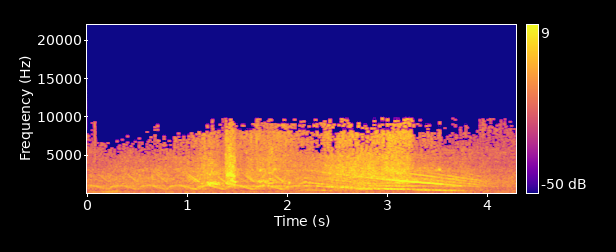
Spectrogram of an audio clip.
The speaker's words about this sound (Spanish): Al momento, varios coches de policía llegan a la casa mientras ellos se alejan por otra calle.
